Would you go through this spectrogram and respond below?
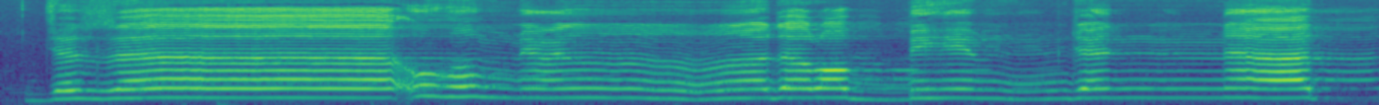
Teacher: زا جو ہے اس کو پہلے سیٹی کی آواز پیدا کریں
